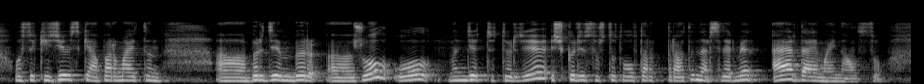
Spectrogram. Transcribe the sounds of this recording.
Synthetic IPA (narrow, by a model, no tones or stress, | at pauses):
wo̞səkʲʰejʒe̞lɪskʲe̞ɑpɑɾmɑjt̪ən | əbɪɾd̪e̞nbɪɾəʒo̞lˠwo̞lˠmɪnd̪e̞t̪ːɪt̪ʰʏɾd̪e̞ɪʃkʲɪɾʲesuɾst̪ət̪ʰo̞lˠt̪ɑɾəp̚t̪ʰʊɾɑt̪ənːæɾse̞le̞ɾme̞næɾd̪ɑjəmɑjnɑlˠəsṵ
